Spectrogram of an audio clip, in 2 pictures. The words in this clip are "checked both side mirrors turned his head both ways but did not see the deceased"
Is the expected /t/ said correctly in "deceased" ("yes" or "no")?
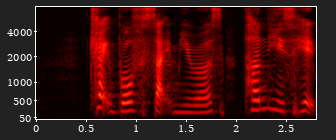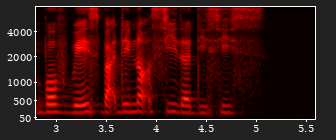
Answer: no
